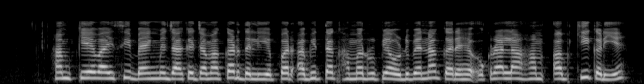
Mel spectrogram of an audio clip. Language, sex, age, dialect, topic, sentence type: Magahi, female, 56-60, Northeastern/Surjapuri, banking, question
